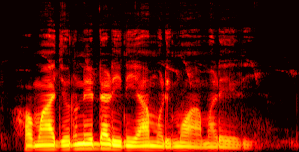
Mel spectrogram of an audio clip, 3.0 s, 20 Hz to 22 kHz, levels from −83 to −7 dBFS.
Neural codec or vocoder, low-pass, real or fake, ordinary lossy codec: none; none; real; none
